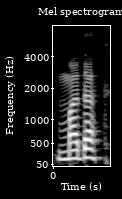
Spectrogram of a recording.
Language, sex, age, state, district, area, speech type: Kashmiri, male, 30-45, Jammu and Kashmir, Srinagar, urban, read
